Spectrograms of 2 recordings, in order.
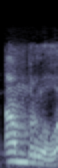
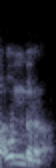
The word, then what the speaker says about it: Umbro: Kiarie Mbugua tosha hapa anasema Bram, pronunciation ni Umbro, acha uluya. Mimi nimesema Umbro. Hey.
